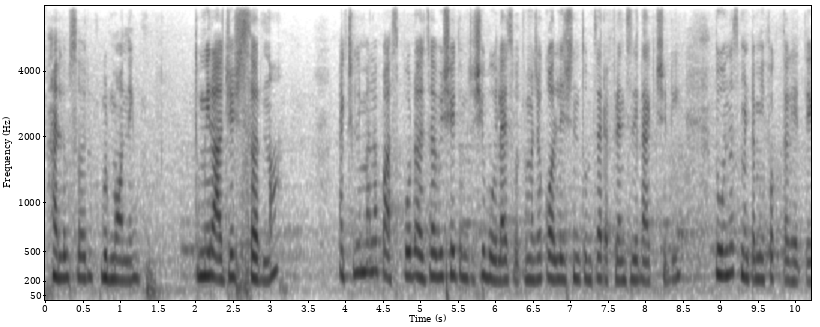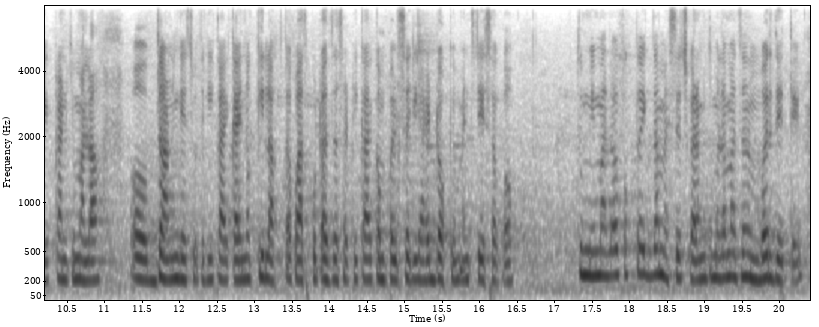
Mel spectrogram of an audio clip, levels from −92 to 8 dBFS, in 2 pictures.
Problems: constant background noise, background conversations at intervals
